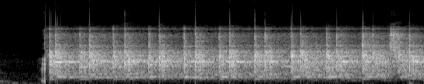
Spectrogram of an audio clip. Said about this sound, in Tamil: ஆம் தூரத்தில் எங்கேயோ வீதியில் பறை கொட்டும் சத்தமும் நடுநடுவே மனித குரல் கூச்சலிடும் சத்தமும் கேட்டது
